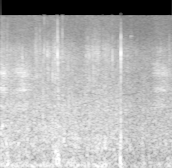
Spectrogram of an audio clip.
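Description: Footsteps through weeds and brush, with leaves and twigs rustling, a few soft ticks and one sharp click about one and a half seconds in.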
